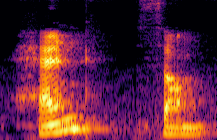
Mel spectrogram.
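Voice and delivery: হ্যান্ডসাম broken after হ্যান্ড; two-syllable split. Shown as a demonstration. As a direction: pronounce হ্যান্ডসাম as two separate beats, হ্যান্ড, then সাম. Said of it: "দুটো অক্ষর আছে না".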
